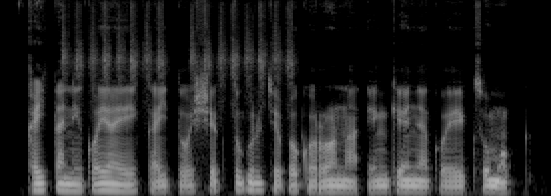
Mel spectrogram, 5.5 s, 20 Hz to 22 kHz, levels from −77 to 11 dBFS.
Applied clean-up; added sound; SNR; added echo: none; Rattle (instrument); 15 dB; none.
